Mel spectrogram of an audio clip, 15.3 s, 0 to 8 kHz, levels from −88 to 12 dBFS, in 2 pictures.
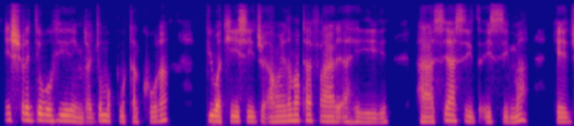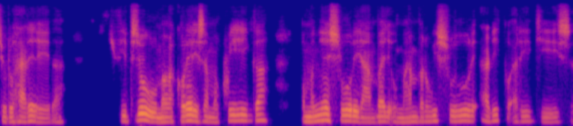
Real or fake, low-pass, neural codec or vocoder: fake; 7.2 kHz; codec, 16 kHz, 0.8 kbps, ZipCodec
